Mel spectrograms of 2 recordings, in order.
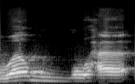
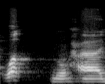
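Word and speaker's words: والضحى: Wadduha. Wadduha. Jangan sampai kita membacanya wadduha. Jangan sampai dihen hentak. Jadi tidak boleh dihentak huruf dadd, tapi dialirkan.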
